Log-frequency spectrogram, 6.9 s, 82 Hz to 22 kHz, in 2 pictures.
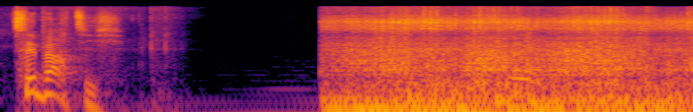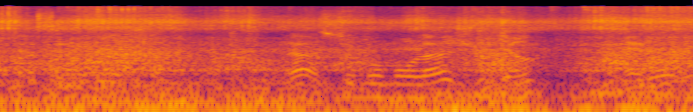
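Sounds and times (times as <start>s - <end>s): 
speech: 0.1s - 0.7s, 4.9s - 6.8s
ship engine room drone heard from cabin: 1.5s - 6.9s.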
